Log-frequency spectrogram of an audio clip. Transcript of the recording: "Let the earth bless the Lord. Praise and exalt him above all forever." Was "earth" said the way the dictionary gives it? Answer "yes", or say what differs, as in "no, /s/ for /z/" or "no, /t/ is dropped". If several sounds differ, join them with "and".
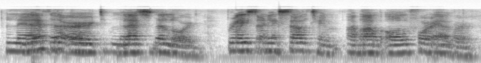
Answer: no, /t/ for /θ/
